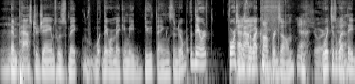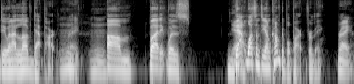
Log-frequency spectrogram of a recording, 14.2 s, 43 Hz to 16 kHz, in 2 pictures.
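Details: Adult male with a really bad stutter or stammer that he grew out of when young but that returned and worsened from his 40s, with blocks, repetitions and a clicking sound, worse in public: stuttering.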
